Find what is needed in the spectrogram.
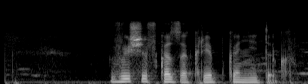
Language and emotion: Russian, neutral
